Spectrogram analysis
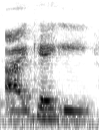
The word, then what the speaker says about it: Ike: talking about young ike i finally said it right because i was calling him young guy first y'all because of what he told me it is i but it's ike and one thing about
